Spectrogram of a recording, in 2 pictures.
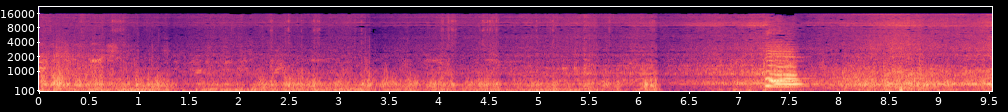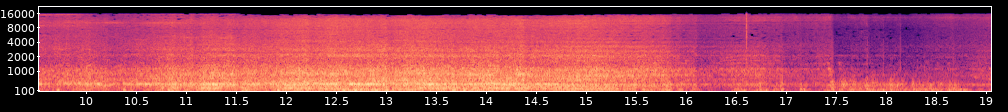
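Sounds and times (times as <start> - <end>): electric train hum: 0.0 - 19.0
train wheels rumbling on rails: 0.0 - 19.0.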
